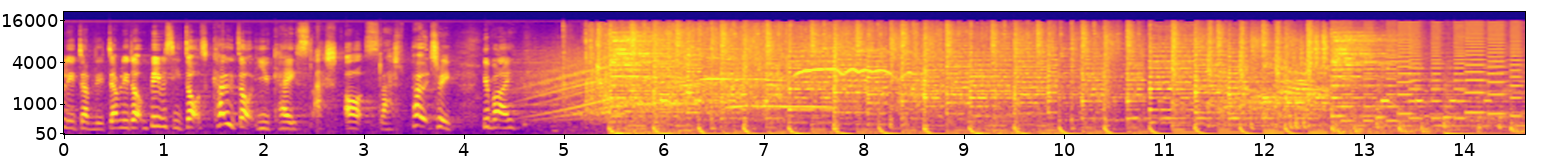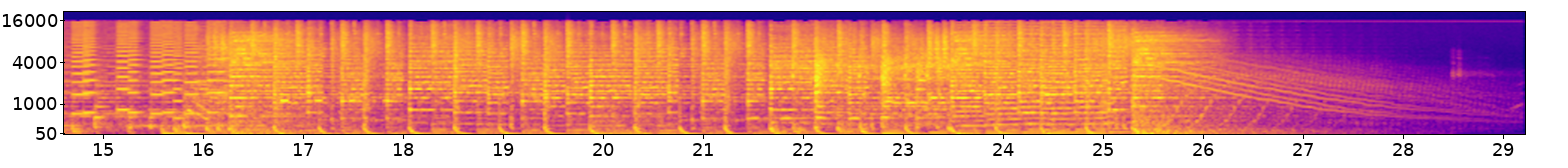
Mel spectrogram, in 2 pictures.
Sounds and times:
Exciting music: 0:05.3 - 0:26.8.

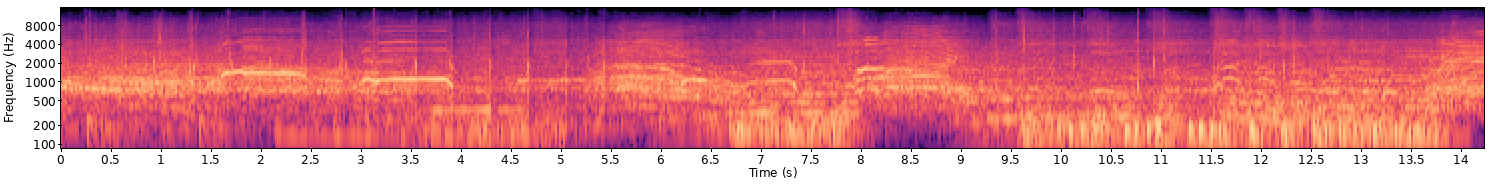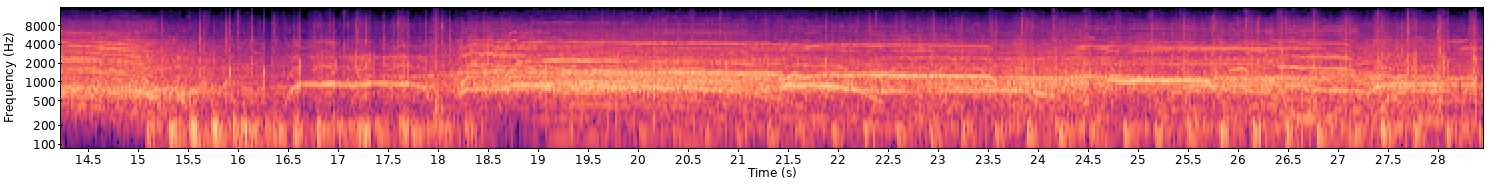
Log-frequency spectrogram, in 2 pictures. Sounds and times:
Cheering: 0:00.0 - 0:10.5, 0:13.5 - 0:28.4
Crowd: 0:00.0 - 0:28.4
Music: 0:00.1 - 0:28.4.

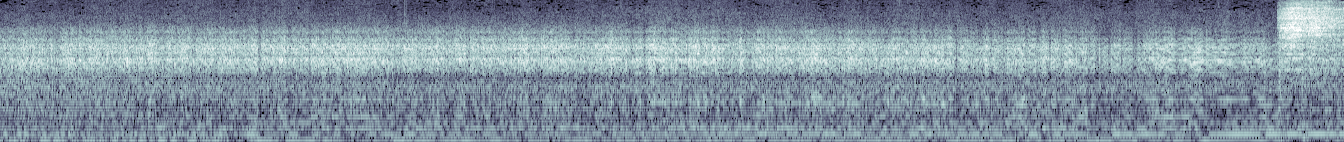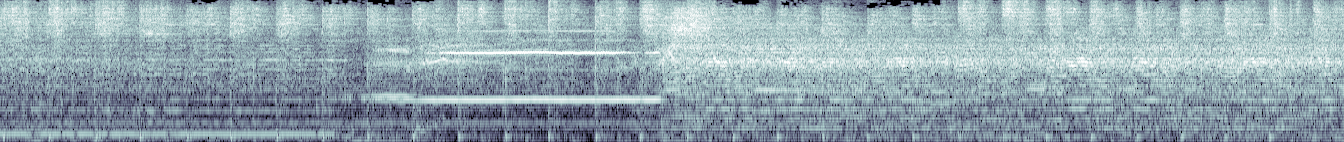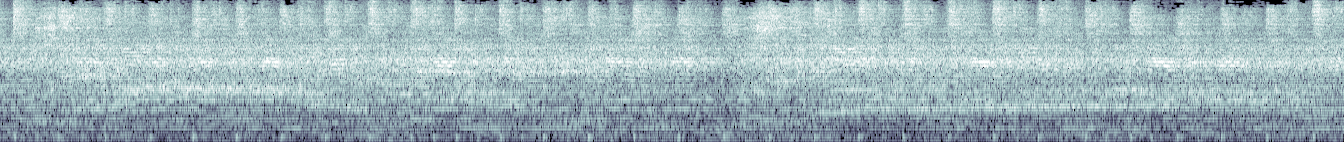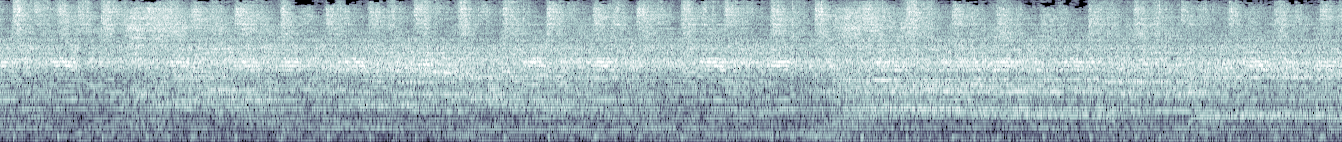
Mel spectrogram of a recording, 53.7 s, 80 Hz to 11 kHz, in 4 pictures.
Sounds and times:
Heavy metal: 0:00.0 - 0:53.7.

